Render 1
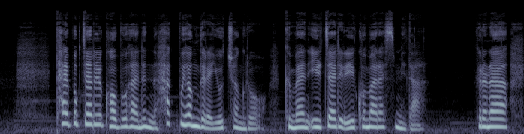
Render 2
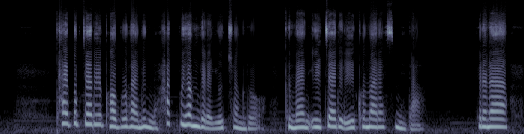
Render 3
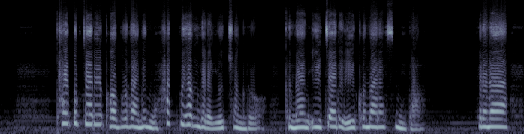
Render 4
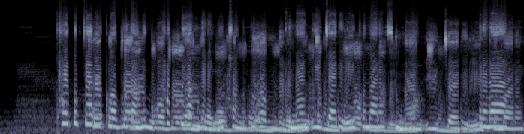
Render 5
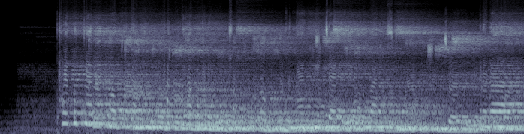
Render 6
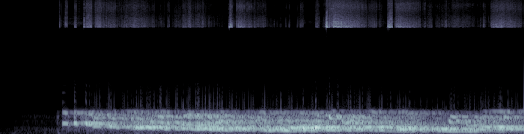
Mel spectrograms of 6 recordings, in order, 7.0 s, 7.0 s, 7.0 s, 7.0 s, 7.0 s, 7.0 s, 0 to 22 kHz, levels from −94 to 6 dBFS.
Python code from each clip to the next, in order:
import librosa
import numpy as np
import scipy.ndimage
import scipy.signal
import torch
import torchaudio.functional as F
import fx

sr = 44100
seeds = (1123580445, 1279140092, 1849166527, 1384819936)

y1 = fx.wiener(x, sr, points=25)
y1 = fx.high_shelf_res(y1, sr, hz=6600.0, db=13.5, q=3.0)
y1 = y1 * librosa.db_to_amplitude(-5.5)
y2 = y1 + 0.98 * np.pad(y1, (int(5.8 * sr / 1000.0), 0))[:len(y1)]
y3 = fx.echo_pitch(y2, sr, ms=127, semitones=-5, count=2, db_per_echo=-3.0)
y3 = y3 * librosa.db_to_amplitude(3.5)
y4 = fx.rev_plate(y3, sr, seeds[0], rt60_s=2.7, hf_ratio=0.9, predelay_ms=80, drr_db=-1.5)
y5 = fx.wiener(y4, sr, points=9)
y5 = fx.brickwall_bandstop(y5, sr, low_hz=650.0, high_hz=9500.0)
y5 = fx.band_widen(y5, sr, depth_pct=70)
